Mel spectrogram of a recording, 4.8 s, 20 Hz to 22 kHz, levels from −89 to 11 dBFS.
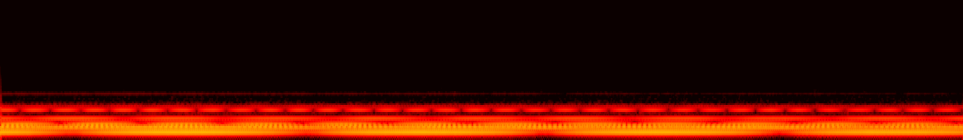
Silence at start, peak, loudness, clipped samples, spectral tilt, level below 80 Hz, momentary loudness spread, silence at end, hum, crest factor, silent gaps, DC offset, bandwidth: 0 s; -18 dBFS; -31 LUFS; under 0.1%; -15.5 dB/octave; under -90 dBFS; 4 LU; 0 s; none; 12 dB; none; under 0.1%; 1.7 kHz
